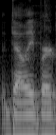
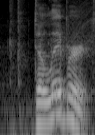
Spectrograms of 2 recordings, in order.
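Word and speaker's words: Delibird: That's what I think when I heard Deli bird pronounced the way people normally say. Yeah. I mean that makes more sense for that for it to be in the deli instead of deliberate.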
